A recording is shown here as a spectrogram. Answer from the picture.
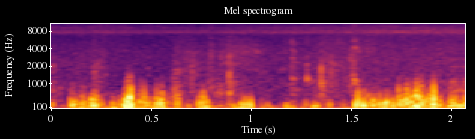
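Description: A bear eating watermelon: wet, irregular crunching and chewing, busiest about half a second in and again near the end.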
